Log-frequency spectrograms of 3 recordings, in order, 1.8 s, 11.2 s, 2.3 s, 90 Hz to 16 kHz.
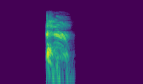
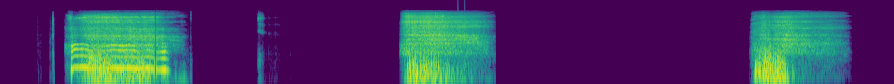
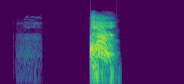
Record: {"three_cough_length": "1.8 s", "three_cough_amplitude": 26798, "three_cough_signal_mean_std_ratio": 0.24, "exhalation_length": "11.2 s", "exhalation_amplitude": 27884, "exhalation_signal_mean_std_ratio": 0.42, "cough_length": "2.3 s", "cough_amplitude": 32768, "cough_signal_mean_std_ratio": 0.28, "survey_phase": "beta (2021-08-13 to 2022-03-07)", "age": "18-44", "gender": "Female", "wearing_mask": "Yes", "symptom_none": true, "smoker_status": "Never smoked", "respiratory_condition_asthma": false, "respiratory_condition_other": false, "recruitment_source": "REACT", "submission_delay": "1 day", "covid_test_result": "Negative", "covid_test_method": "RT-qPCR", "influenza_a_test_result": "Negative", "influenza_b_test_result": "Negative"}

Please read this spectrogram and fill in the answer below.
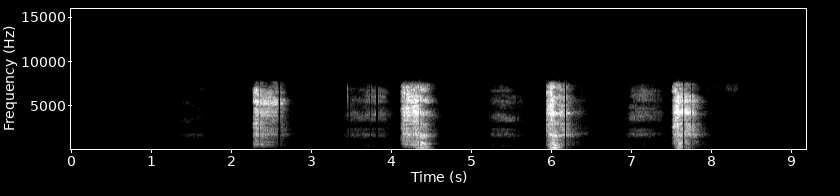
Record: {"exhalation_length": "9.2 s", "exhalation_amplitude": 25043, "exhalation_signal_mean_std_ratio": 0.25, "survey_phase": "beta (2021-08-13 to 2022-03-07)", "age": "65+", "gender": "Female", "wearing_mask": "No", "symptom_cough_any": true, "symptom_onset": "12 days", "smoker_status": "Never smoked", "respiratory_condition_asthma": true, "respiratory_condition_other": false, "recruitment_source": "REACT", "submission_delay": "5 days", "covid_test_result": "Negative", "covid_test_method": "RT-qPCR"}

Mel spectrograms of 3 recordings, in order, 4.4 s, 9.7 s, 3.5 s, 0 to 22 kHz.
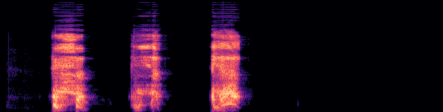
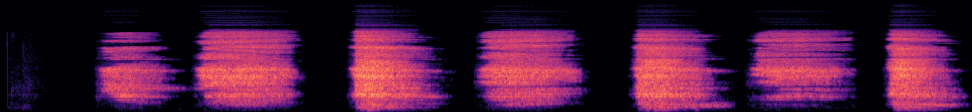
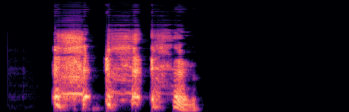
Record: {"three_cough_length": "4.4 s", "three_cough_amplitude": 32767, "three_cough_signal_mean_std_ratio": 0.34, "exhalation_length": "9.7 s", "exhalation_amplitude": 20317, "exhalation_signal_mean_std_ratio": 0.6, "cough_length": "3.5 s", "cough_amplitude": 32545, "cough_signal_mean_std_ratio": 0.4, "survey_phase": "alpha (2021-03-01 to 2021-08-12)", "age": "65+", "gender": "Male", "wearing_mask": "No", "symptom_none": true, "smoker_status": "Ex-smoker", "respiratory_condition_asthma": true, "respiratory_condition_other": false, "recruitment_source": "REACT", "submission_delay": "4 days", "covid_test_result": "Negative", "covid_test_method": "RT-qPCR"}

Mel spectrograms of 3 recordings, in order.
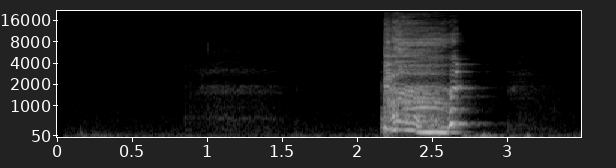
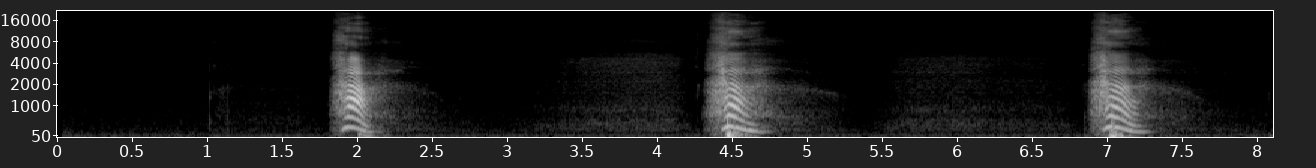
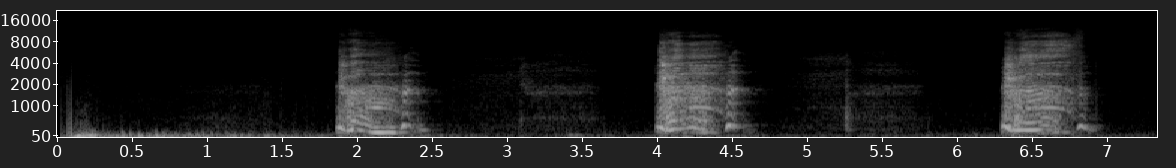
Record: {"cough_length": "3.5 s", "cough_amplitude": 2452, "cough_signal_mean_std_ratio": 0.34, "exhalation_length": "8.1 s", "exhalation_amplitude": 8196, "exhalation_signal_mean_std_ratio": 0.22, "three_cough_length": "7.3 s", "three_cough_amplitude": 1802, "three_cough_signal_mean_std_ratio": 0.45, "survey_phase": "beta (2021-08-13 to 2022-03-07)", "age": "18-44", "gender": "Female", "wearing_mask": "No", "symptom_sore_throat": true, "symptom_onset": "13 days", "smoker_status": "Never smoked", "respiratory_condition_asthma": false, "respiratory_condition_other": false, "recruitment_source": "REACT", "submission_delay": "8 days", "covid_test_result": "Negative", "covid_test_method": "RT-qPCR", "influenza_a_test_result": "Negative", "influenza_b_test_result": "Negative"}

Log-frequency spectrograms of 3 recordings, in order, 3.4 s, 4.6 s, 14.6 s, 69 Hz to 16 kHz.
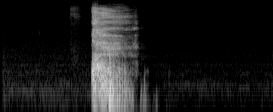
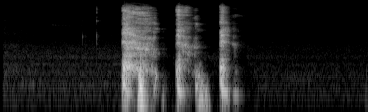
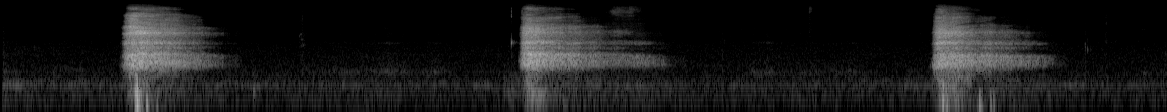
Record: {"cough_length": "3.4 s", "cough_amplitude": 29728, "cough_signal_mean_std_ratio": 0.25, "three_cough_length": "4.6 s", "three_cough_amplitude": 32767, "three_cough_signal_mean_std_ratio": 0.27, "exhalation_length": "14.6 s", "exhalation_amplitude": 9345, "exhalation_signal_mean_std_ratio": 0.32, "survey_phase": "beta (2021-08-13 to 2022-03-07)", "age": "18-44", "gender": "Female", "wearing_mask": "No", "symptom_cough_any": true, "symptom_runny_or_blocked_nose": true, "symptom_sore_throat": true, "symptom_fatigue": true, "symptom_fever_high_temperature": true, "symptom_other": true, "symptom_onset": "4 days", "smoker_status": "Never smoked", "respiratory_condition_asthma": false, "respiratory_condition_other": false, "recruitment_source": "Test and Trace", "submission_delay": "2 days", "covid_test_result": "Positive", "covid_test_method": "RT-qPCR", "covid_ct_value": 20.1, "covid_ct_gene": "ORF1ab gene", "covid_ct_mean": 20.3, "covid_viral_load": "220000 copies/ml", "covid_viral_load_category": "Low viral load (10K-1M copies/ml)"}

